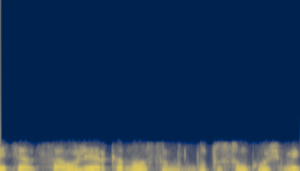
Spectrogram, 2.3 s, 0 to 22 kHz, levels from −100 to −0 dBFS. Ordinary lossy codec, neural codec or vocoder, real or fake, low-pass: Opus, 24 kbps; vocoder, 24 kHz, 100 mel bands, Vocos; fake; 3.6 kHz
